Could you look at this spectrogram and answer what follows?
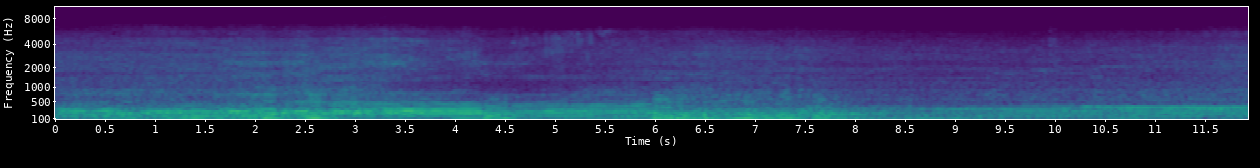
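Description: Road traffic passing close by: a small box truck, cars and motor scooters driving past, their engines and tyres loud for the first seven or eight seconds. After that it eases to a quieter hum of more distant traffic.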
